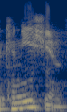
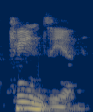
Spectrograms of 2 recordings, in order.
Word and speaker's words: Keynesian: a pop tart apparently the kinesian theory is not a theory at all one of my colleagues just told me that it's actually pronounced keynesian so the next slide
